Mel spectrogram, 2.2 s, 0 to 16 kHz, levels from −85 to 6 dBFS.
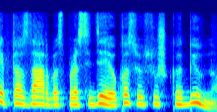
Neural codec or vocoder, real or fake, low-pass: codec, 16 kHz in and 24 kHz out, 0.9 kbps, LongCat-Audio-Codec, fine tuned four codebook decoder; fake; 10.8 kHz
